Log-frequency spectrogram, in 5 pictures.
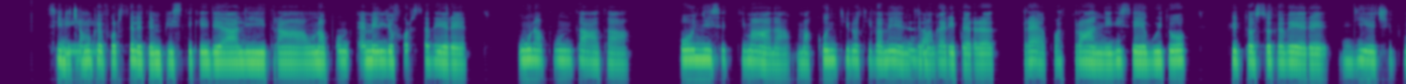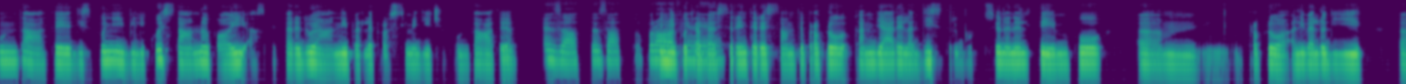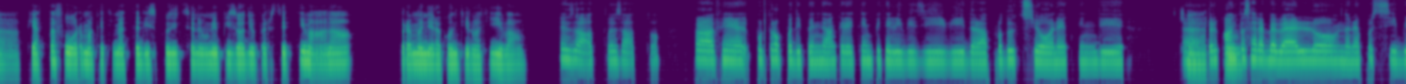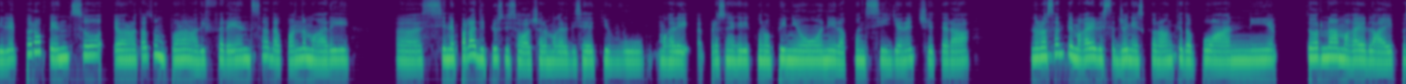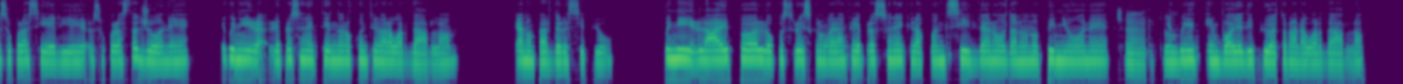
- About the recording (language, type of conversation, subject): Italian, podcast, Cosa pensi del fenomeno dello streaming e del binge‑watching?
- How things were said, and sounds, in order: "proprio" said as "propro"; in English: "hype"; in English: "hype"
